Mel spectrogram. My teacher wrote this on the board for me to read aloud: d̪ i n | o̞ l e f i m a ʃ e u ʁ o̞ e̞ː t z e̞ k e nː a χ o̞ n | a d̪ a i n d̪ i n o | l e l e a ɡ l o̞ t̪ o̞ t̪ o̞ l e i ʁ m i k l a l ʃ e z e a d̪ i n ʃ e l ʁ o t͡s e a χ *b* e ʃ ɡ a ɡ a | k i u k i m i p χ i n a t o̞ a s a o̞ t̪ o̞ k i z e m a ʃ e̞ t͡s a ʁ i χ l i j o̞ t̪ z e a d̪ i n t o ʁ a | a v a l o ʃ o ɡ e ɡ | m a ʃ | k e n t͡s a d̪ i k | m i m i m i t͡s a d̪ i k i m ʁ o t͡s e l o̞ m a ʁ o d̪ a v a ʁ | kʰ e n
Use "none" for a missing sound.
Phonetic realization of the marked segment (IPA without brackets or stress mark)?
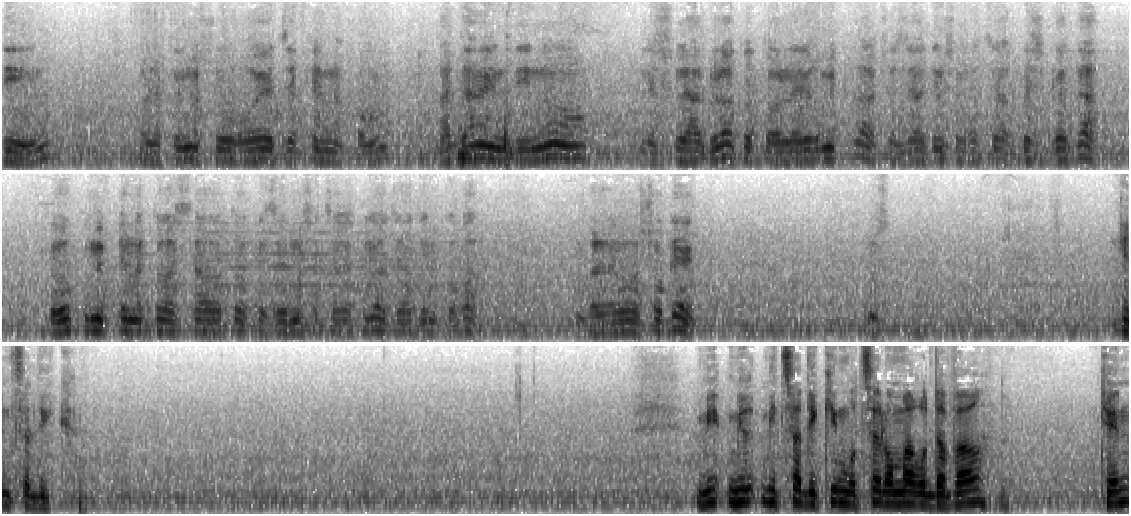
b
